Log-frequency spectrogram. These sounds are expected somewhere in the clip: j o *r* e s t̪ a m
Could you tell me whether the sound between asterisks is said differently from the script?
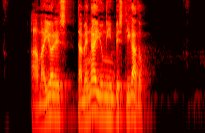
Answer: yes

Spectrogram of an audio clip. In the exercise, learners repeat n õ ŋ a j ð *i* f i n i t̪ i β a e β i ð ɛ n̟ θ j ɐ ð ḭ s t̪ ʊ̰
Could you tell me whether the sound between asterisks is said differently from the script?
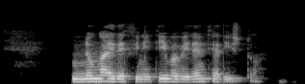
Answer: yes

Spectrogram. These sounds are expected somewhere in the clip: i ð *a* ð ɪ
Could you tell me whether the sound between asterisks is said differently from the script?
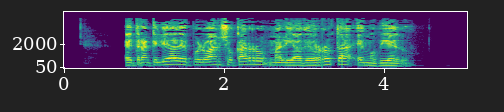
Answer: no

